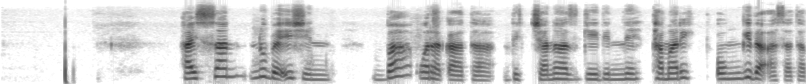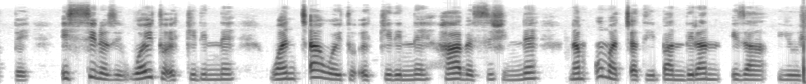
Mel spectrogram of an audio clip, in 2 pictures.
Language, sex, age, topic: Gamo, female, 25-35, government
